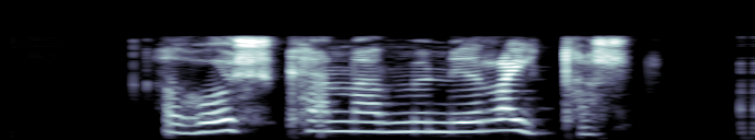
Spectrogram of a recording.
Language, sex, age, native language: Icelandic, male, 6, Icelandic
